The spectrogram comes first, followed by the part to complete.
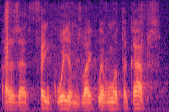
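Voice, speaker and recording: An actor playing a sly, wheedling racketeer in an old crime drama, with mock-hurt slangy talk. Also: male voice, low voice, steady tone, normal speed, background noise, natural voice.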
